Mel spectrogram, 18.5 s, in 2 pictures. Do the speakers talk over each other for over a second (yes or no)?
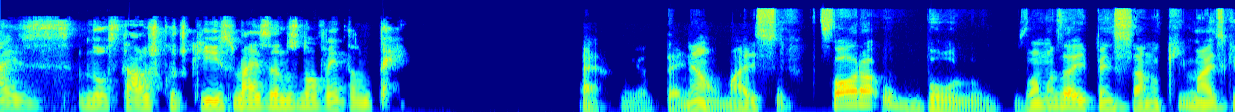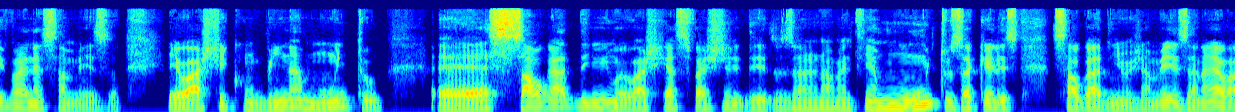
no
